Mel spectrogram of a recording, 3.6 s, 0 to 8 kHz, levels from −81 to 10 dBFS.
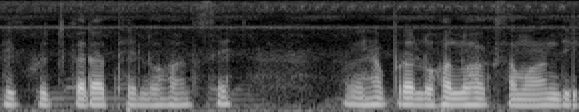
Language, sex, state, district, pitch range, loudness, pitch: Chhattisgarhi, male, Chhattisgarh, Rajnandgaon, 120-130 Hz, -18 LUFS, 125 Hz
